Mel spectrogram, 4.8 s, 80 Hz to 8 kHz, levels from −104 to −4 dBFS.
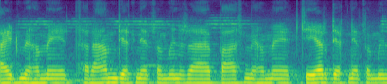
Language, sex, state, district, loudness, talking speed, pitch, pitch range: Hindi, male, Odisha, Khordha, -16 LUFS, 225 wpm, 140 Hz, 135-140 Hz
